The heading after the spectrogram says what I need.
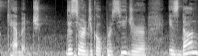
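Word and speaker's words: CABG: coronary artery bypass surgery c a b s it's pronounced as cabbage the surgical procedure is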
